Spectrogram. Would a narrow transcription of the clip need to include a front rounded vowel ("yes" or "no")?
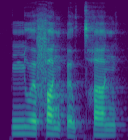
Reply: no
